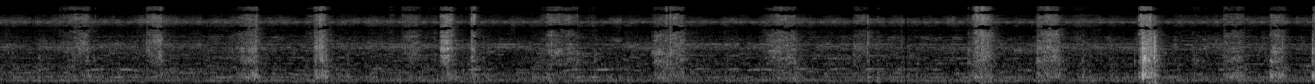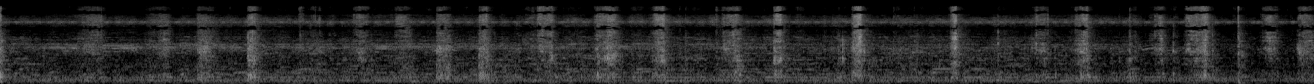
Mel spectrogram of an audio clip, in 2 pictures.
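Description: The D2 steel blade of a Bestech Hornet folding knife slicing through a sheet of paper in a series of short cuts, about one or two a second. The edge, used for two weeks without sharpening, is "not terribly sharp, not terribly dull".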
